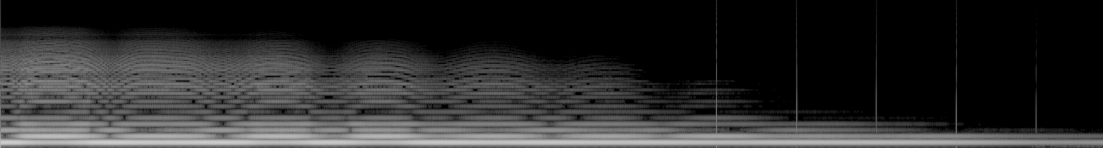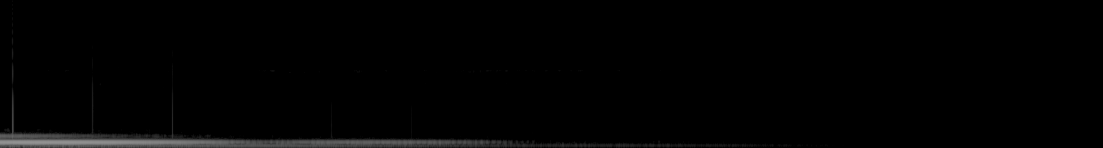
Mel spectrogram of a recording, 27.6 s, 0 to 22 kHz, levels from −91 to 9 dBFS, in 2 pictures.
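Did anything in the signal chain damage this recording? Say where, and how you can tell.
Yes, periodic USB or driver dropouts occur from 8.95 s to 26.93 s, at the driver or buffer stage. A small tick sounds once every 1.0 s, around twenty in all. Each tick is a gap of roughly half a millisecond where samples were replaced by silence. The strict one-second spacing points to a background task that blocks the USB bus or audio driver on a timer, starving the stream briefly each time.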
